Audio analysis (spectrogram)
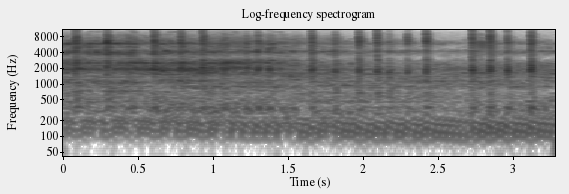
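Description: A motor scooter or small motorcycle engine with a newly installed carburetor idles steadily and smoothly up close, a continuous low putter with faint periodic ticks and no voices.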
